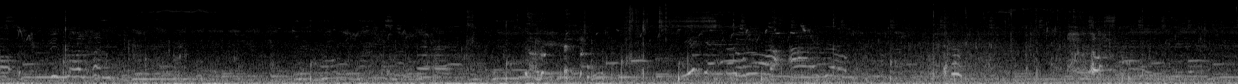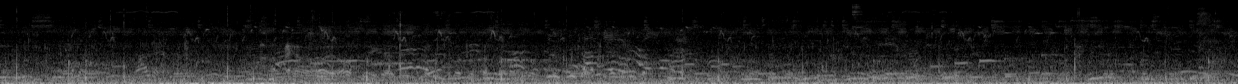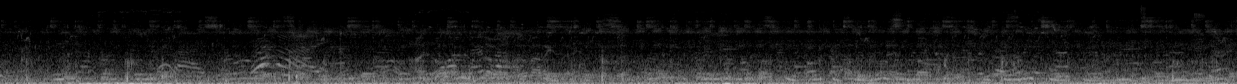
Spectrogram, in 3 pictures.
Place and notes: Bosco, Perugia, Italien - relais s. clemente
relais s. clemente
Perugia PG, Italy, 15 July 2015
